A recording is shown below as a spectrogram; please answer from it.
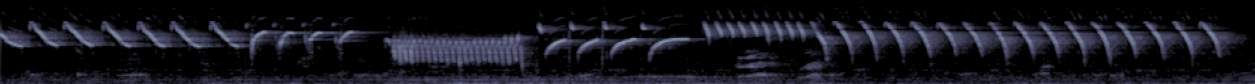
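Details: Canary from a champion singing contest, recorded as a training tutor: varied song of fast descending trill phrases, a brief harsh buzzy roll, curved whistled notes, then a long even high-pitched trill.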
